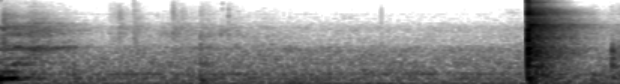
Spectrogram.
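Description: A single sharp plastic click a little before the end, as a stick in a Boom Boom Balloon game is pushed down one notch through the frame toward the balloon; otherwise quiet room.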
